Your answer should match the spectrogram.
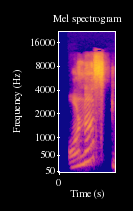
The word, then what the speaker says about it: honest: Number 13 අපි pronounce කරන්නේ honest man කියලා. Honest man. එතකොට o කියන්නේ vowel sound එකක්. මේ h අකුරු silent.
